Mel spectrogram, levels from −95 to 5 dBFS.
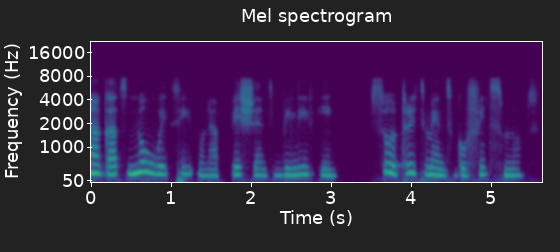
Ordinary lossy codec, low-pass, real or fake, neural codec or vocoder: none; none; fake; codec, 16 kHz, about 1 kbps, DyCAST, with the encoder's durations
